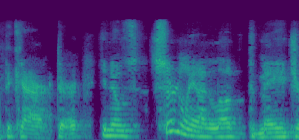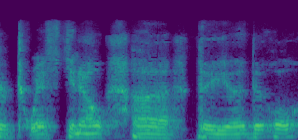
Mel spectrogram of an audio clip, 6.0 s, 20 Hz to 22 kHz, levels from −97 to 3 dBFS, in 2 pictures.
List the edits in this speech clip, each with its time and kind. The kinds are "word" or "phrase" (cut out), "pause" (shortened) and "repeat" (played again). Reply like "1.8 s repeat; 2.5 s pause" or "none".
none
